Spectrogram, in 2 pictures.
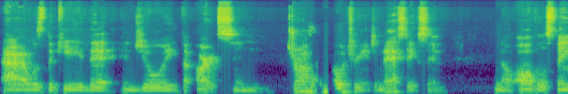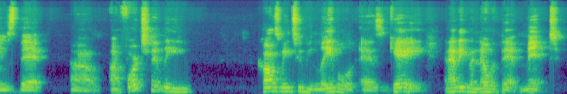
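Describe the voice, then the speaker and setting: A man's voice: medium pitch, unhurried, fairly bright tone, rough recording. A man speaking as a podcast guest, telling a personal story in a reflective, hesitant way. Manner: reflective, hesitant, with fillers and restarts.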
